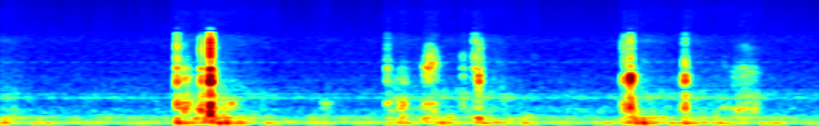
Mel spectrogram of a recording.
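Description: Fingertips tap the closed cover of a small spiral notebook with a green card cover held in the hands. The soft, dry taps have bright, short clicks, arrive in uneven clusters over a quiet low hum, and die away almost at once.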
